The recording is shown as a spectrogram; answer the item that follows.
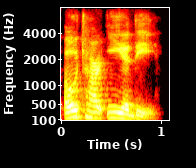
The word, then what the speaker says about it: Otariidae: The next one is Otariidae. Okay, now you might notice there's two eyes in a row, so we're going to pronounce it Otariidae.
